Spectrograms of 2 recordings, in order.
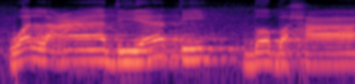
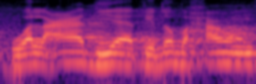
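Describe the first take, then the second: First: It stops on a long final vowel. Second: It runs straight on into the next verse. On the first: "kalau kita baca waqaf diberhentikan" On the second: "kalau kita baca wasol"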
